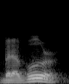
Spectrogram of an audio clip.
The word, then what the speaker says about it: bravoure: La palabra para decir me llené de bravura, o de valor, o de energía, es bravure, así como lo oyen, bravure, en francés, se pronuncia más o menos bravoure, y quiere decir eso, justamente bravura o valor, de eso me llené.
